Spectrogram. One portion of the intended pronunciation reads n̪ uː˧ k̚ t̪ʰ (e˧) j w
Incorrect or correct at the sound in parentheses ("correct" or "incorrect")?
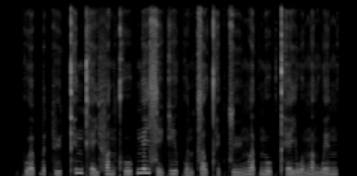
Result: correct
